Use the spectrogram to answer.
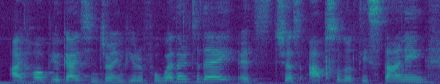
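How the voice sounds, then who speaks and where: Over noticeable background noise, a woman with a Polish accent talks at a fairly quick pace. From Poland. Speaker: community TV host. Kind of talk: casual talk show host.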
